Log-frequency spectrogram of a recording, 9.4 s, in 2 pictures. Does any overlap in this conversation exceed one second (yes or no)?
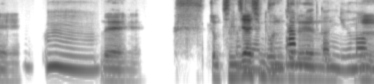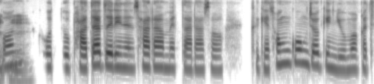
yes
